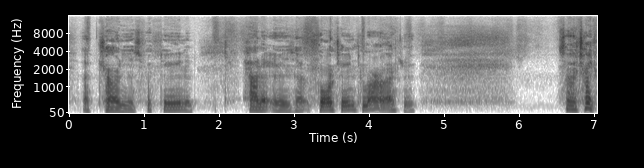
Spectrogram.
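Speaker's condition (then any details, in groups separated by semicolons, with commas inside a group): Mouth cancer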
